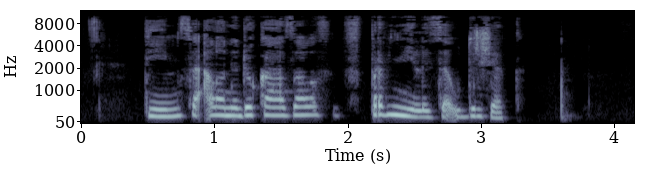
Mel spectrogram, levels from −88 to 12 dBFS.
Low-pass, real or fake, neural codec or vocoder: 9.9 kHz; real; none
